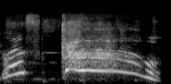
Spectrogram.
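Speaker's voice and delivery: very high, stretched-out hype cry; long high-pitched whoop of triumph; cheering. Retold or imitated. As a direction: re-enact a theater cheer, pitch soaring. Re-enacting cheer in the theater.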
